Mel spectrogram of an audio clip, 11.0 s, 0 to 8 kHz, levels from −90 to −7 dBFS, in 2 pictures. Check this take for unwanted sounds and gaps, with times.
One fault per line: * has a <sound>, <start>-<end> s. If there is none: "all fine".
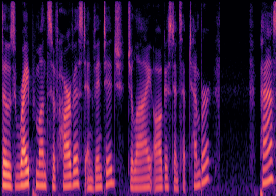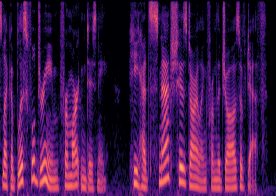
all fine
